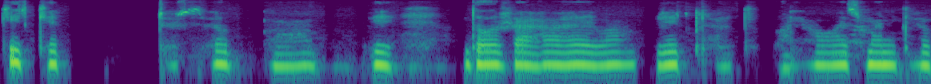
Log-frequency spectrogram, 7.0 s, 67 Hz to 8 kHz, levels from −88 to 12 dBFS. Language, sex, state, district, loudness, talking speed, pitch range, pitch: Hindi, female, Bihar, Araria, -17 LUFS, 165 wpm, 190-205 Hz, 200 Hz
